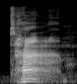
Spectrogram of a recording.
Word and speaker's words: thyme: essential oil time well apparently it's pronounced time time like you're gonna tell time see this right here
